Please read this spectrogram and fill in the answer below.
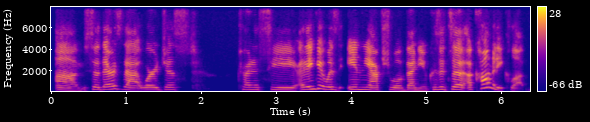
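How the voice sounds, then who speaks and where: A woman in her thirties chatting loosely on a podcast, her voice bright and forward. She rambles through her stories, filling gaps with likes and ums. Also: mid-range voice, normal speed. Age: 30s. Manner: chatty, storytelling with lots of "like" and "um". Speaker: podcast co-host. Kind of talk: casual chat.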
